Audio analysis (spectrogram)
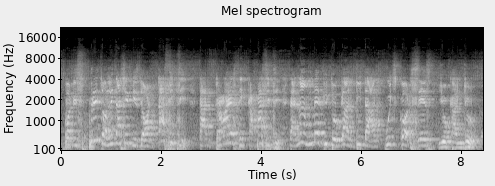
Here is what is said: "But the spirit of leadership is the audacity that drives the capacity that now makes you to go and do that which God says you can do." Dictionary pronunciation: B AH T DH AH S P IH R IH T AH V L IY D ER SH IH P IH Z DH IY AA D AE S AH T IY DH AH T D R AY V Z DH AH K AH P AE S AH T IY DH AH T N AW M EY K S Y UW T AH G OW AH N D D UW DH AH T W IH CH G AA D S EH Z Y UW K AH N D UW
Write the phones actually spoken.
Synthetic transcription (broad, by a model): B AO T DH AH S P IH R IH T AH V L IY D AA SH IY P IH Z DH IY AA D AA S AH T IY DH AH T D R AY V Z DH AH K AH P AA S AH T IY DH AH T N AW M EY K Y UW T AH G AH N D D UW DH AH T W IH CH G AA D S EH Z Y UW K AH N D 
